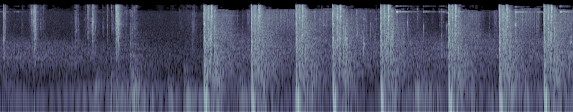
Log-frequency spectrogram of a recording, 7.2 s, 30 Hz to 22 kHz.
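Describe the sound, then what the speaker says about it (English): Enemy gunfire in Fallout 4 rings out as a series of loud, evenly spaced single shots, roughly one every half second, each with a short decaying tail, preceded by lighter scattered pops. "He tried shooting at the very end there to try and kill us."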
